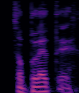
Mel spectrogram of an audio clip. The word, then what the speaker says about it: soplete: There was, you know, patches like the Timu, how do you say that? Soplite? – Soplete. – Soplete.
